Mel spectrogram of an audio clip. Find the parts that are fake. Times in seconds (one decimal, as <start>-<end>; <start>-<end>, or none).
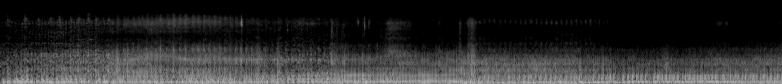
1.1-2.8; 3.3-7.8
